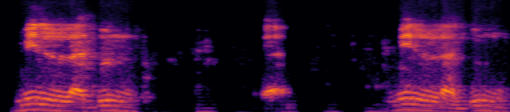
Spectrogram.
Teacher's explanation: Jadi contoh pertama itu nunnya tidak muncul, dia masuk ke lam langsung. Mil, bukan min. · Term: bila gunnah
